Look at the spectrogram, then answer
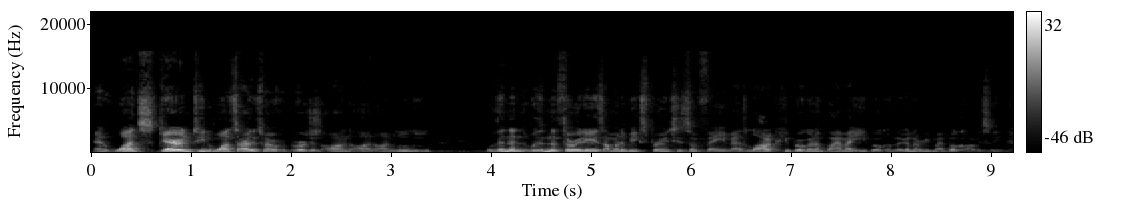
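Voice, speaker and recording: A man talks informally to his audience in a slightly low voice. He moves at a very quick clip, circling back on the same phrases and restarting them. His delivery is emphatic, rambling and peppered with swearing. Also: lively intonation. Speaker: vlogger. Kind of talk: rambling informal monologue to camera.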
